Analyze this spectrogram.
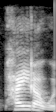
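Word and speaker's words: φ: 그래서 이렇게 이거 파이라고 읽어요.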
